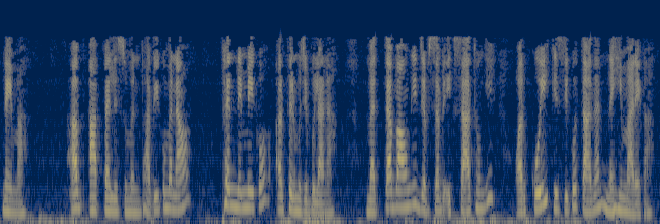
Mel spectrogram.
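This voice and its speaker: A woman's voice: medium pitch, expressive, moderate pace, highs cut off, close to an everyday voice. A woman playing a sulky young daughter. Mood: reproachful. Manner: sulky, reproachful.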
